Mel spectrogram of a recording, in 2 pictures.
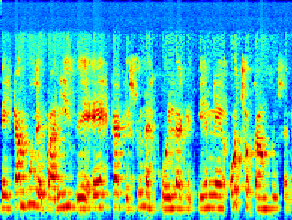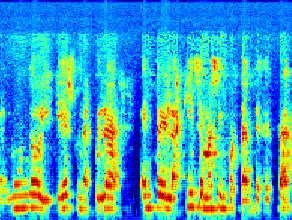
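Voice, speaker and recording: A woman speaks at a moderate pace with hardly any pauses. Her tone is dark and mellow, somewhat breathy, with ordinary pitch variation. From Argentina. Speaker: business school dean and entrepreneurship professor. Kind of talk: webinar talk. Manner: hesitant with fillers.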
